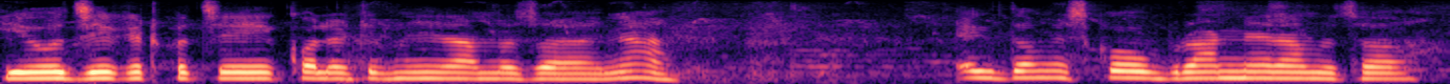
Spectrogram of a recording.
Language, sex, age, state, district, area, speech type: Nepali, male, 18-30, West Bengal, Alipurduar, urban, spontaneous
